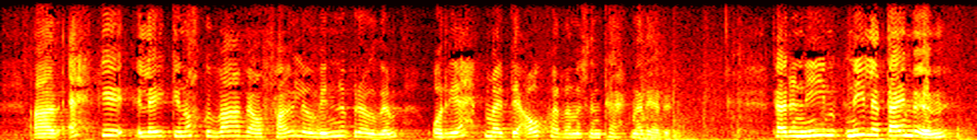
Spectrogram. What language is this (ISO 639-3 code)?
isl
